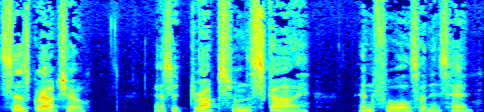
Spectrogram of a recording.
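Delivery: ordinary delivery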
